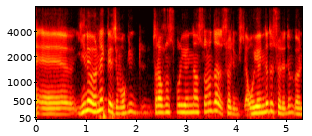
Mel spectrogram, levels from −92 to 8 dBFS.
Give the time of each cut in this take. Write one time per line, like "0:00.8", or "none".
none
